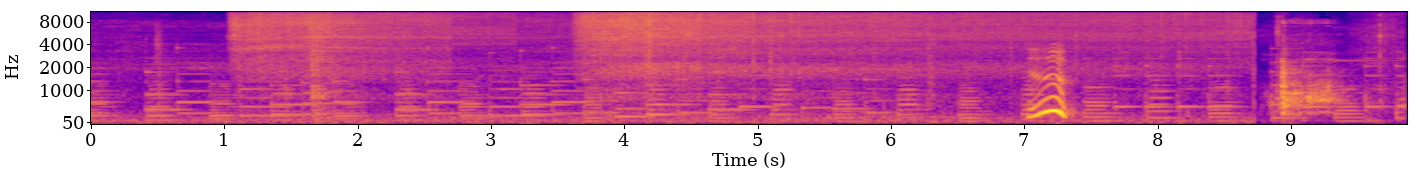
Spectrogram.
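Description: Raw carp fillets sizzling on the hot wire rack of a cassette-gas tabletop grill: the sizzle starts about a second in as the first fillet goes down, jumps louder at about three and a half seconds with the second, and cuts off suddenly near the end. Background music plays throughout, and a short, very loud pitched swoop that rises and falls comes about seven seconds in.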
